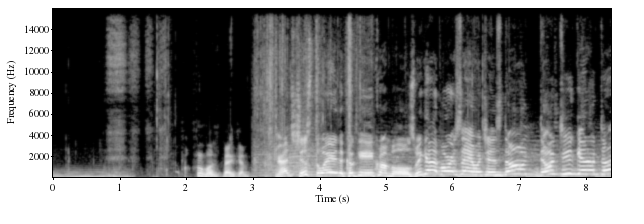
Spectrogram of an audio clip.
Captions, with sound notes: (laughing) So much bacon. And that's just the way the cookie crumbles. We've got more sandwiches, don't you get up,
